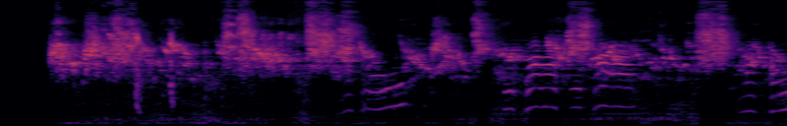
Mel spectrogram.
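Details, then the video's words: Talking parrot mimicking speech indoors: harsh squawks and noisy bursts mixed with short wavering tonal syllables and rising-falling voice-like inflections, continuous and fairly loud throughout. "Parrot Talk Everything"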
